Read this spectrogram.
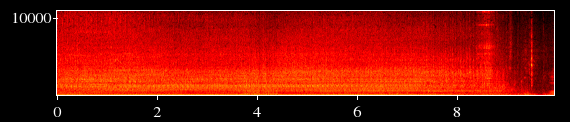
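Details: Caterpillar 3208 diesel that would crank but not start, fixed by freeing the stuck valve under the fuel cutoff solenoid: a deep, steady idle with an even low thrum at about 200 beats a minute, fading out as the engine is shut off by hand.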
